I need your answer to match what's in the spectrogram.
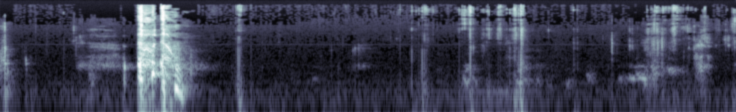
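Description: A cough drop wrapper is torn open with a short, loud ripping burst, followed by scattered faint crinkles and clicks in an otherwise quiet space with no talking.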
